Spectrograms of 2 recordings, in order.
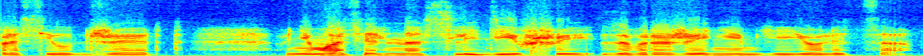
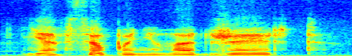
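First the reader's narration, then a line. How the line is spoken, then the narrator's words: Calm. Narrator (Russian): спокойно ответила Коринна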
